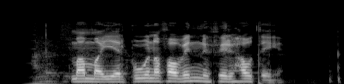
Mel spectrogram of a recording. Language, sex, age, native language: Icelandic, other, 15, Icelandic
